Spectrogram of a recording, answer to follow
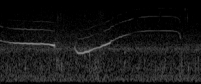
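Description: Red panda cub squealing in protest with thin, high whistling calls. A short call falls slightly in pitch and stops about a quarter of the way in, then a longer call slides steeply upward over about a second.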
